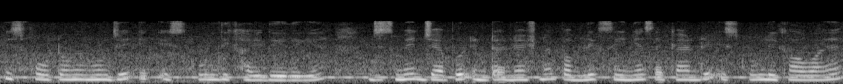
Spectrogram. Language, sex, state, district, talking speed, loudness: Hindi, female, Rajasthan, Jaipur, 140 wpm, -16 LUFS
